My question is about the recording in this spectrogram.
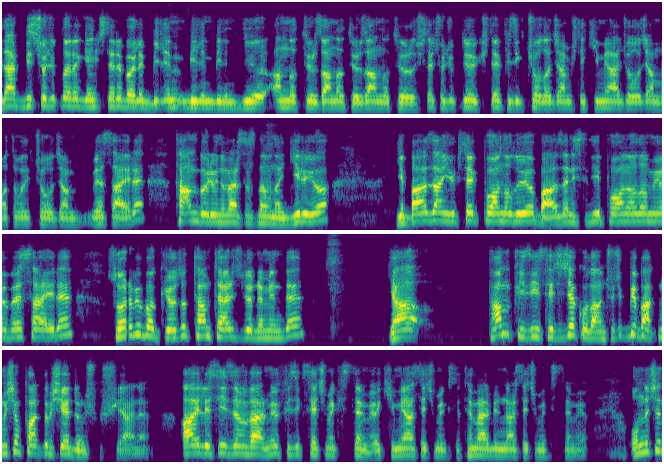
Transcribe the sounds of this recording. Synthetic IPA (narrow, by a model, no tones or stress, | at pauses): id̪ʲaɾbizt͡ʃʰo̞d͡ʒuklˠaɾɯɟɛnt͡ʃlʲe̞ɾibø̞jlʲɛbilʲimbilʲimbilʲimd̪ijoanlˠat̪ʰɯjo̞ɾuzanlˠat̪ʰɯjo̞ɾuzanlˠat̪ʰɯjo̞ɾuziʃt̪ʰɛt͡ʃʰo̞d͡ʒuk̚d̪ijo̞cʰi̥ʃt̪ɛfizic̚t͡ʃʰɛo̞lˠad͡ʒaːmiʃt̪ʰɛcʰimiaːd͡ʒɯo̞lˠad͡ʒamːat̪ʰemat̪ʰic̚t͡ʃʰɛolˠad͡ʒamvɛsaːiɾɛt̪ʰambø̞jlʲɛynivæɾst̪ɛsɯnavɯnaɟiɾijo̞ | jabaːzænjycsɛc̚pʰoanalˠɯjo̞baːzænist̪ʰe̞d̪iːpʰoanalˠamɯjo̞vɛsaːiɾɛ | so̞nɾabibakʰɯjo̞s̬unt̪ʰamt̪ʰæɾd͡ʒd̪øne̞mind̪ɛ | ja | t̪ʰamfizise̞t͡ʃʰed͡ʒɛko̞lˠant͡ʃʰo̞d͡ʒuk̚bibakmɯʃɯmfaɾklˠɯbiʃe̞jɛd̪ønyʃmyʃja̰ːnɪ̰ | aːilʲe̞siːzimvæɾmijo̞fizicʲsɛt͡ʃmɛci̥st̪ʰemijo̞cʰimjaːsɛt͡ʃmɛci̥st̪t̪ʰe̞mælʲbiɾimlʲæɾsɛt͡ʃmɛci̥st̪ʰe̞mḭjo̰ | onunit͡ʃʰin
